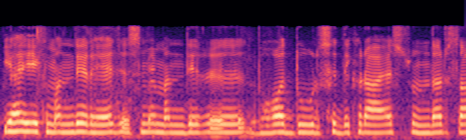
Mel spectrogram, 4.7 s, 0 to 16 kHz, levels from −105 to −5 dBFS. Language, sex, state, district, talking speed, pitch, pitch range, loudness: Hindi, female, Himachal Pradesh, Shimla, 180 wpm, 210 Hz, 205-220 Hz, -17 LUFS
